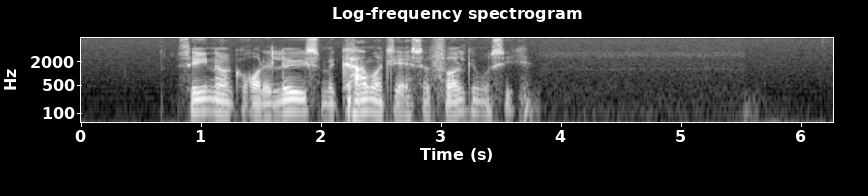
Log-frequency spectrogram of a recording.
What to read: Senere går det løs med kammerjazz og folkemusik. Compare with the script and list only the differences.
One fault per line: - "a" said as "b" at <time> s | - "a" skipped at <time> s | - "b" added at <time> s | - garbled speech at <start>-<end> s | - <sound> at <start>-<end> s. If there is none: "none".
none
